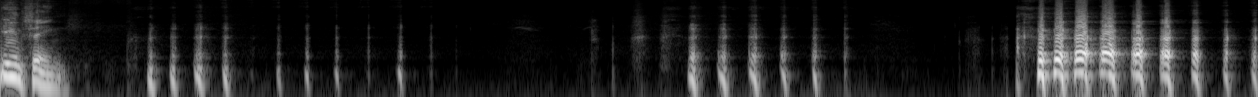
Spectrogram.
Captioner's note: Ketawa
